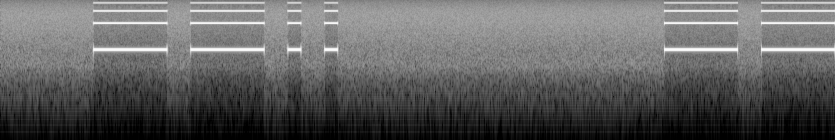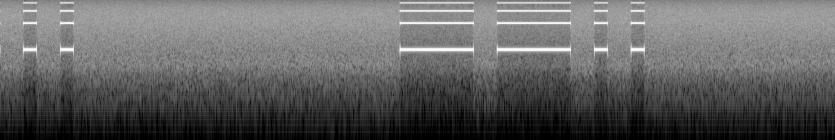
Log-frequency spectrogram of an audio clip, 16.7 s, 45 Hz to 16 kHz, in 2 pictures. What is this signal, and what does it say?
Beep code, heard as beeps from a small speaker, played three times, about 2000 Hz. 2 long, 2 short.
